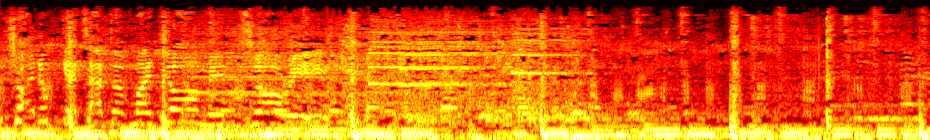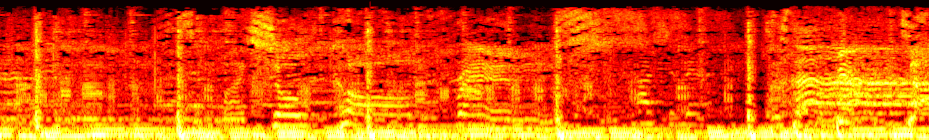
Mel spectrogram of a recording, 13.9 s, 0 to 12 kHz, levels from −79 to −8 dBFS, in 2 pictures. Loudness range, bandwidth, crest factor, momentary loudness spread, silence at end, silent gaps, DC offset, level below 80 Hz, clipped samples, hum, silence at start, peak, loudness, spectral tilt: 3 LU; 10.5 kHz; 14 dB; 6 LU; 0 s; none; under 0.1%; -18 dBFS; under 0.1%; none; 0 s; 0 dBFS; -15 LUFS; -4.5 dB/octave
